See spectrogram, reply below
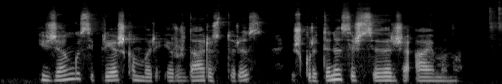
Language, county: Lithuanian, Vilnius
